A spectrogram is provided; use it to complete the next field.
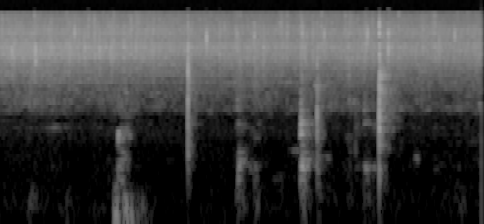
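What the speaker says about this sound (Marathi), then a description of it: "आता मी त्यामध्ये गूळ टाकून घेते।" Jaggery is tipped into steamed grated pumpkin in a pan and stirred, making a soft sizzle with a few light scrapes and clinks of a spoon against the pan, fairly quiet, with no talking.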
